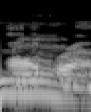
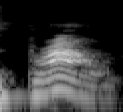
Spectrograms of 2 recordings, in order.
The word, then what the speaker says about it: Braun: Christian Braun. Brown. Yes, yeah. Christian fucking Braun, and his name is Brown. If you want to be fucking Brown, spell your name B-R-O-W-N.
